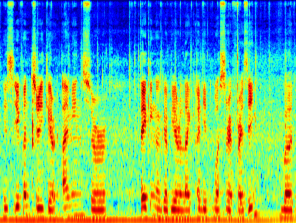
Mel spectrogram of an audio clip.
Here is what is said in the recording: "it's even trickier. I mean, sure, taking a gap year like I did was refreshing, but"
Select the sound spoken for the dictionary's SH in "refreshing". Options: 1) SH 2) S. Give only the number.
2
